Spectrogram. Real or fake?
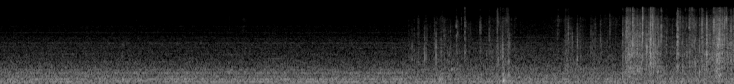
real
